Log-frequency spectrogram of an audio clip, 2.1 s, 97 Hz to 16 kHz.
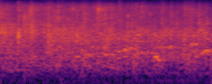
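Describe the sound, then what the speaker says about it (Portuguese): An audience applauds six volunteers at a community meeting in Conceição das Crioulas quilombo, steady dense clapping filling the room from start to finish with no talk over it. "eu queria que vocês aplaudissem os 6 voluntários aqui."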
